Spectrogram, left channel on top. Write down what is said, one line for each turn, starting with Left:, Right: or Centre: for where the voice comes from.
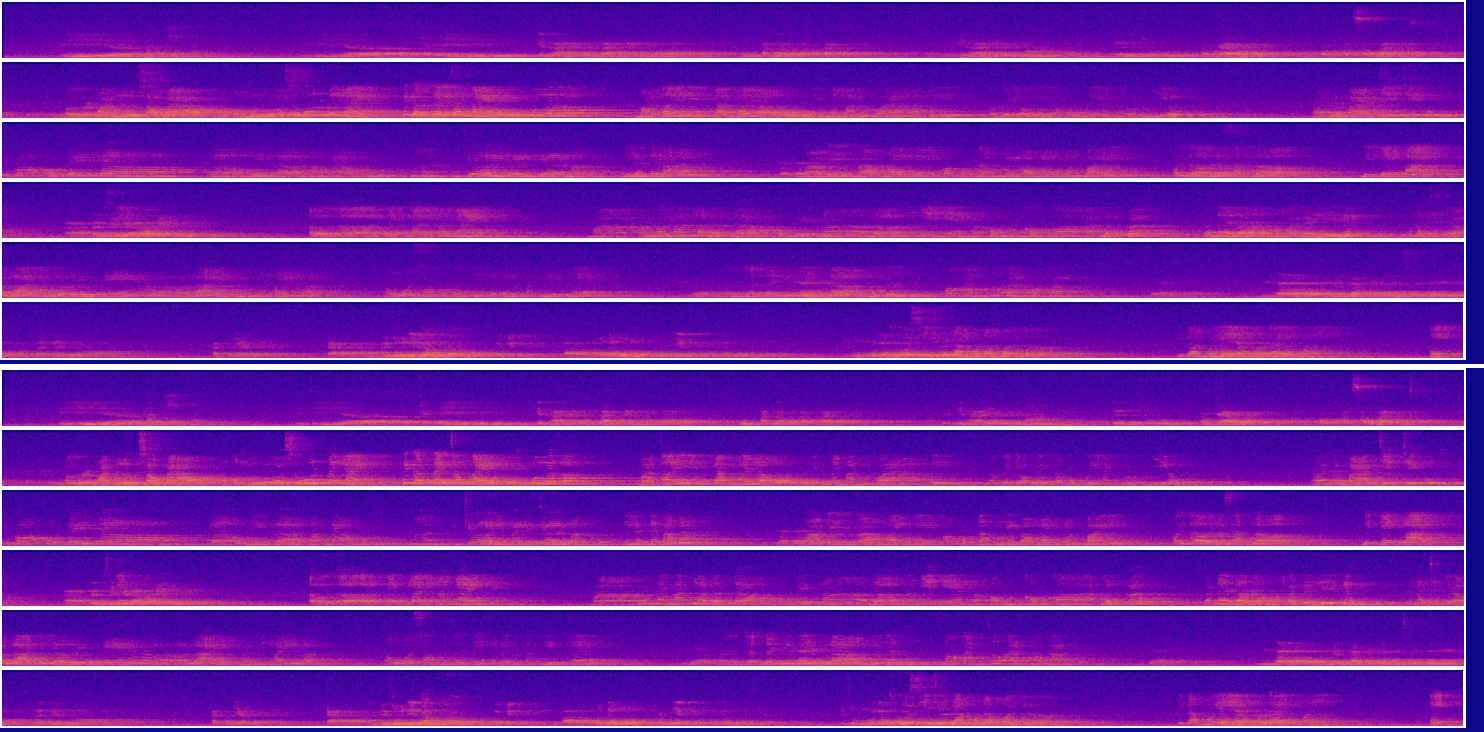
Right: thì um,
Left: khắc nghiệt thật
Right: thì thì à, cái thiệt hại ở đồng bằng ấy nó là lúc bắt đầu bão vào còn cái thiệt hại ở bên
Left: à
Right: à, trên chỗ vùng núi cao cao là nó hậu quả sau bão ấy chị nó kiểu như lũ
Left: ừ
Right: quét
Left: hoàn lưu sau bão nó còn mưa suốt mấy ngày cái đợt đấy trong ngày cũng mưa thôi mà thấy cảm thấy là ôi mình may mắn quá thì ở cái chỗ mình nó không bị ảnh hưởng nhiều
Right: và
Left: Đó, nhưng mà chị chị cũng có một cái ờ, ờ, hầu như là năm nào cũng <laughs> đi chơi về đi chơi mà đi lên Tây Bắc á
Right: dạ vâng
Left: mà đi vào ngay cái có một năm đi vào ngay cái tháng 7, ôi giời nó
Right: Ừ.
Left: sạt lở bị kẹt lại
Right: à thế
Left: bị
Right: chị
Left: kẹt
Right: phải ở
Left: không
Right: đấy luôn ạ
Left: ừ ờ, ờ, kẹt lại hai ngày mà
Right: Ôi,
Left: may mắn là đợt đó công việc nó đỡ nó nhẹ nhàng nó không không có áp lực á cho nên
Right: dạ
Left: là
Right: vâng
Left: nó không có phải về liền á thế là
Right: dạ
Left: chị phải ở lại phải dời vé ờ, ở lại mới mới thấy là ủa sao cái thời tiết ở đây nó khắc nghiệt thế
Right: vâng
Left: Ờ, dẫn
Right: Ơ,
Left: đến
Right: nhưng
Left: cái
Right: mà
Left: việc là người dân khó khăn cứ hoàn khó khăn
Right: vâng ở miền Bắc thì có một số vùng nó thời tiết nó khắc nghiệt cả
Left: ừ.
Right: ví dụ như
Left: giống
Right: là
Left: như
Right: có đặc biệt ở mùa đông nó cũng khắc nghiệt kiểu mùa đông cơ chị ạ ví dụ mùa đông
Left: chưa
Right: có sương
Left: chị chưa ra mùa đông bao giờ chị ra mùa
Right: mùa
Left: hè
Right: đông lạnh
Left: thôi đấy mà hè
